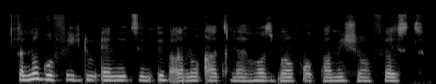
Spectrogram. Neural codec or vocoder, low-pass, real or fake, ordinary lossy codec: codec, 24 kHz, 1.5 kbps, HILCodec; 10.8 kHz; fake; MP3, 96 kbps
